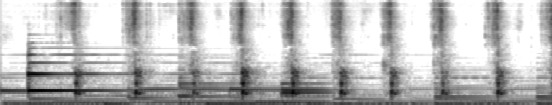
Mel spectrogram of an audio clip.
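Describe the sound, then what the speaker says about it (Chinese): A knife chops a bunch of green onions into small scallion pieces on a board, striking about nine times in a steady, even rhythm, close up and clear with no talking. "再准备一把小葱，直接把它切成葱花"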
